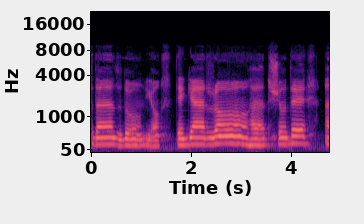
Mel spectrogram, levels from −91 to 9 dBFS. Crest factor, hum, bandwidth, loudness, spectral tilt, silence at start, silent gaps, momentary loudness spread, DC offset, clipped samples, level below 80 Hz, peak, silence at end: 18 dB; none; 9.4 kHz; -24 LUFS; -6 dB/octave; 0 s; none; 9 LU; under 0.1%; under 0.1%; -62 dBFS; -6 dBFS; 0 s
